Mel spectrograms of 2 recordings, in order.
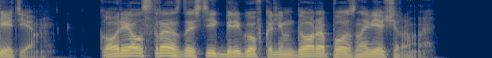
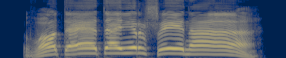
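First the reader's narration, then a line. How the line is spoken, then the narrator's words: Shouted. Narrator (Russian): прокричал Ронин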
